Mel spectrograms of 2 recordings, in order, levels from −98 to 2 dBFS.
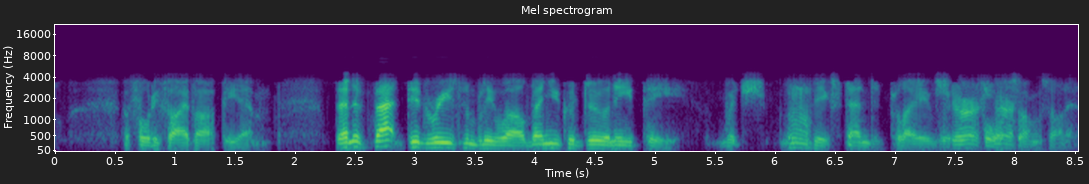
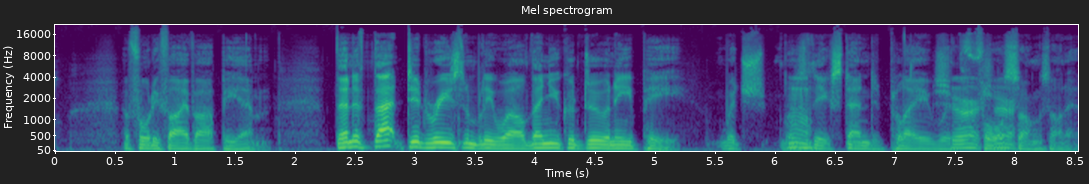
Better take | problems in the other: second | phone-call audio; poor line

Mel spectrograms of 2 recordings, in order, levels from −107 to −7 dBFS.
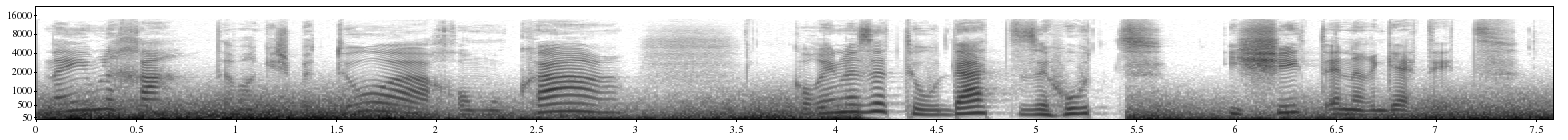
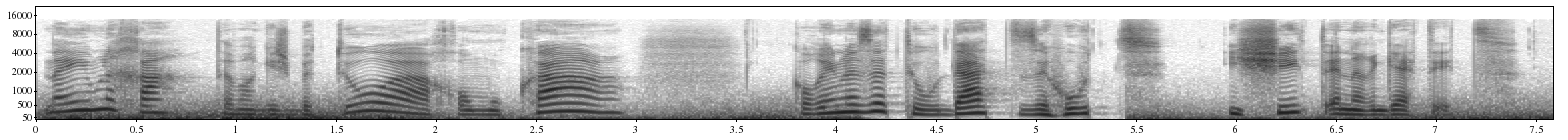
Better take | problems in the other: second | low rumble; loud; until 4 s and from 5.5 s on; 5 dB below the speech; faint in the second

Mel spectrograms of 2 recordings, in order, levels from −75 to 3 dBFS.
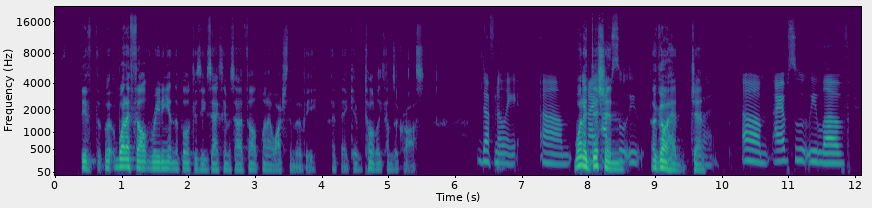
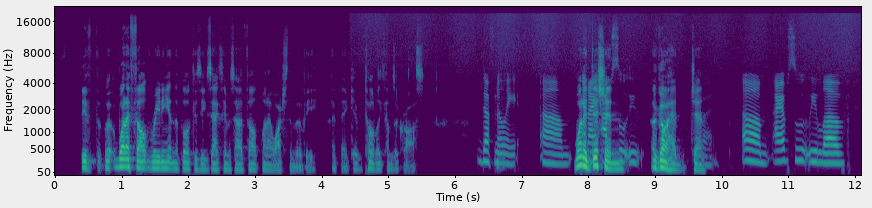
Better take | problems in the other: first | hiss; noticeable; from 4.5 s on; 15 dB below the speech

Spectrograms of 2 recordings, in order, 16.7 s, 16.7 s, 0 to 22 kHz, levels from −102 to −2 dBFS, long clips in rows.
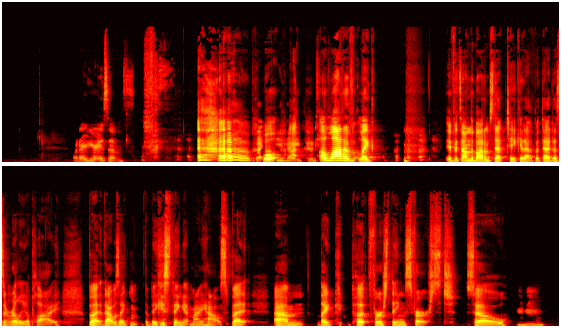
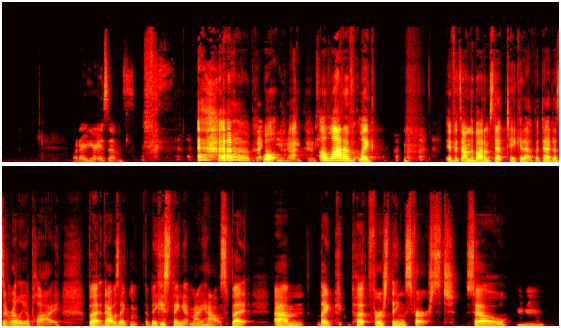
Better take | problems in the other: neither | none

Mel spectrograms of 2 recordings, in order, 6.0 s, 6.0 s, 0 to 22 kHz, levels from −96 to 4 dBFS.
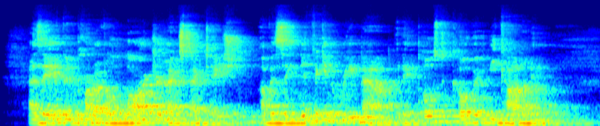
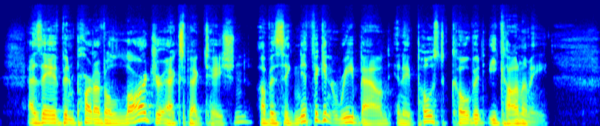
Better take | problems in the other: second | off-mic speech; far // room echo; noticeable; dies away in 1.1 s

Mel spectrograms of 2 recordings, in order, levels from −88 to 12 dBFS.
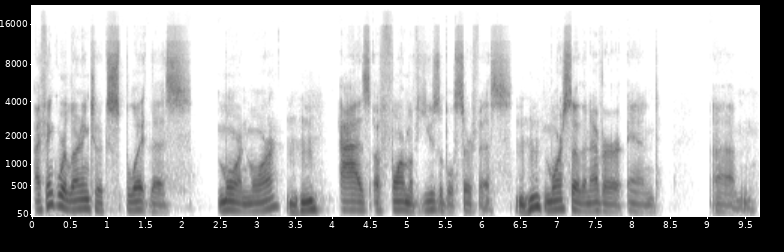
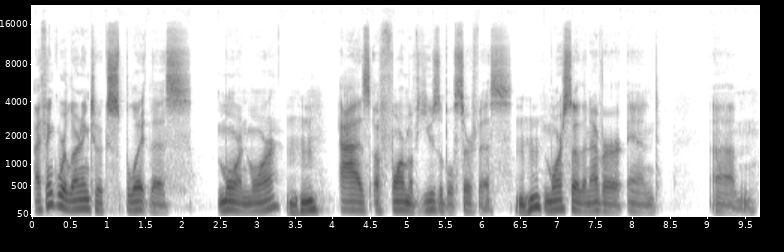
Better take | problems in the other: second | garbled, watery; slightly

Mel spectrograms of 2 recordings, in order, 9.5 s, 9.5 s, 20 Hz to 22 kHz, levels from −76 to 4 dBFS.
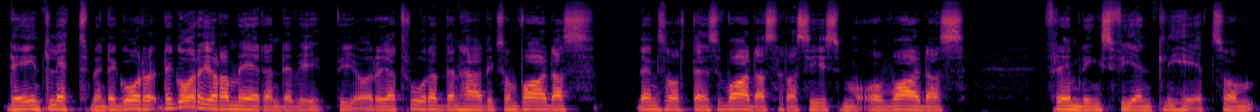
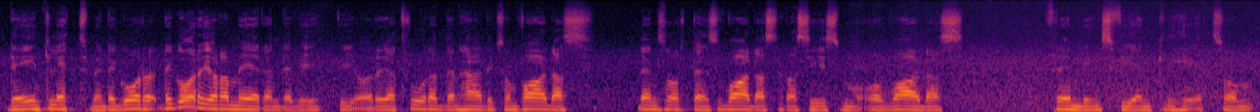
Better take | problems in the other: first | hiss; noticeable; throughout; 15 dB below the speech

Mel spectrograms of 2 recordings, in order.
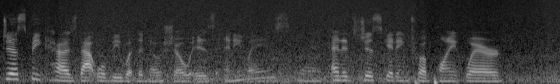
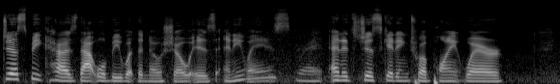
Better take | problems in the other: second | hiss; loud; throughout; 7 dB below the speech; faint in the second

